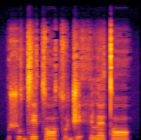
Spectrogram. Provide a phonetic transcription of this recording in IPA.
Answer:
ʃ u d͡z e t͡s ɔː t͡s o̰ d͡ʒ ḛ h ɪ l ɛ t ɔ

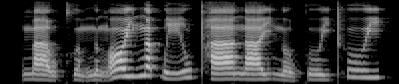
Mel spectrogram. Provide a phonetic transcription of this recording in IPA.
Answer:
m aː˨˩ w kʷʰ ɐ˨˩ m n̪ ʊ˨˩ ŋ ɔː˥ j ŋ ɐ˥ p̚ w iː˨˥ w pʰ aː˨˧ n̪ aː˨˧ j n̪ o˨˩ w k uː˨ j pʰ uː˥ j

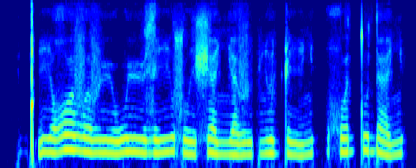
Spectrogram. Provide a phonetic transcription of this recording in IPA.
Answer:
ǃʼ iː˨˩ ʁʷ əː˥ v ə˦˨ v yː˨˩ w yː˦˨ z iː˨˦ sʷ iː˨˩ ʃ ɛ˦˨ ʎ ɛ˨˩ v i˨˩ p ʎ ʉ˦˨ ʎ ʈ i˧˩˧ ʎ | χʷ ɛ˨˦ d tʷ i˥ d ɾ ɛ˧˩˧ ʎ

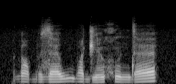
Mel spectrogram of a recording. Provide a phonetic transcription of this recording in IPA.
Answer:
ɠ ɑ b ɵ z æ w m b ɑ d͡ʒ æ̃ χʷ ẽ n d æ

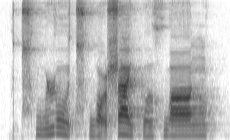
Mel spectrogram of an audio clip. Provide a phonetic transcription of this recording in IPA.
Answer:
t͡sʰ u˧˥ ɻ o˥˩ ʊ̯ t͡sʰ w ɔ̰˨˩ ʂ a˥˩ ɪ̯ p ɤ˧˥ x w ɑ˥ ŋ

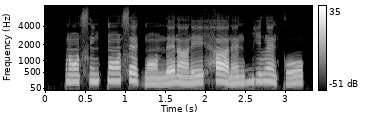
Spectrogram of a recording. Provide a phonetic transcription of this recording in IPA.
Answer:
ɾ ɔ̃˧ s ĩ˧ k͡p ɔ̃˦ s ɛ˦˨ ɡ͡b ɔ̃˨ n ɛ˨˦ ɾ ã˧ ɾ e˦ h a˦˨ ɾ ɛ̃˧ ɡ͡b i˦ l ɛ̃˦˨ k o˨˦

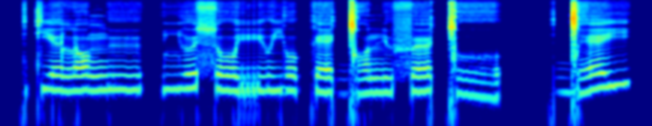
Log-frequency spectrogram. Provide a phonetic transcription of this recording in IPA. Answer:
tʲ ɛ ə̯ l ɔ ŋ ʉ | ʎ ɵ s o rʲ u j o k ɛ ɡ͡ǀ ɔ n ʉ f œ ǀ o̤ | ɡ͡ǀ ɛ j

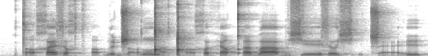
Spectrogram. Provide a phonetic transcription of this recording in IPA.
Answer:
t ɑ̰ χ æ z ə χ t͡sʼ ɑ̰ b ʏ ɖ͡ʐ ɑ̰ ŋ͡ǃ a̰ ǃʰ ɑ̰ χ ə h æ qʼ ɪ b aː b ɪ ɕ ɪː z əː ɕ ḭ ʈ͡ʂ æ̰ y̯

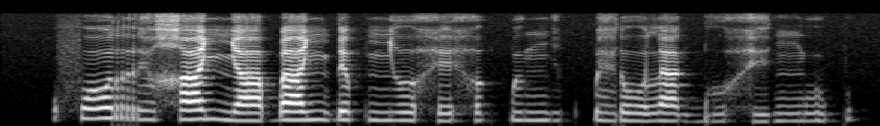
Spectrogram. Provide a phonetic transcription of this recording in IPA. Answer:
f ɔ r ɛ̤ χ a ɲ a ɓ a ɲ ɗ ɛ p ɲ ɤ h e h ɤ k͡p ɯ ŋ i̤ p k͡p ɛ̤ ɾ o l a ɡ͡b o̤ h e̤ ŋ͡m u p

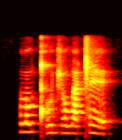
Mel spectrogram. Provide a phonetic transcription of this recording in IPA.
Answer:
lˠ u ǃʼ o d͡ʒ ɔ w a ǁ ɛ

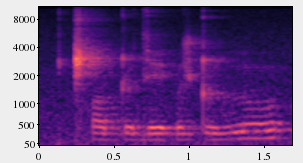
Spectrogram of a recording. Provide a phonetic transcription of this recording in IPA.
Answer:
ǁʰ ɑ ɖ ʈ ʊ d e ʔ ʊ z ʈ u lː o

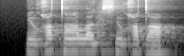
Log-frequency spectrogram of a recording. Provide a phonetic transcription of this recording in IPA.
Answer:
ẽ ʁʷ ɯ tˤ ẽ j lˠ i v s ĩ ʁʷ ʌ dˤ e

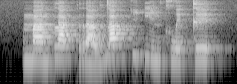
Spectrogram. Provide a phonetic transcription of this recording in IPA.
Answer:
m a˧ n p l a˦˥ k̚ p r a˩˦ w d a˦˥ p̚ k i˦˥ ʔ j i˧ n kʰ w e˦˥ k̚ t eː˥˩ p̚

